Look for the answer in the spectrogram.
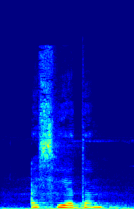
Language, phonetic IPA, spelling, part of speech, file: Belarusian, [asʲˈvʲeta], асвета, noun, Be-асвета.ogg
- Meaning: education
